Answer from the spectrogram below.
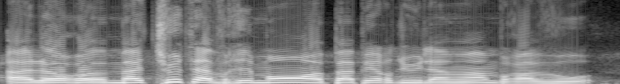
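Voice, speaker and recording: A woman's voice: on the high side, fairly even intonation, moderate pace, a little mellow, smooth, faint music behind. A woman hosting a live radio show in front of an audience, upbeat and handing off to guests.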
